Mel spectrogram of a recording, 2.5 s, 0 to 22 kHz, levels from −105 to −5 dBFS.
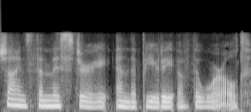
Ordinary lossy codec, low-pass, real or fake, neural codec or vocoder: AAC, 48 kbps; 7.2 kHz; fake; codec, 16 kHz in and 24 kHz out, 0.8 kbps, FocalCodec, streaming, 65536 codes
